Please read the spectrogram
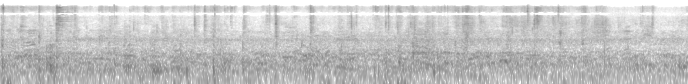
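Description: Faint outdoor ambience with indistinct, distant voices of people talking.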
